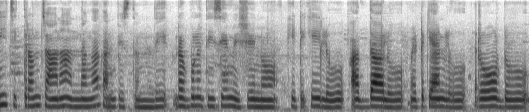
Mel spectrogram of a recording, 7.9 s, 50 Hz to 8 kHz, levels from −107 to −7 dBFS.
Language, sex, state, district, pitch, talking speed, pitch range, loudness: Telugu, female, Andhra Pradesh, Anantapur, 200 Hz, 90 wpm, 190-215 Hz, -28 LUFS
